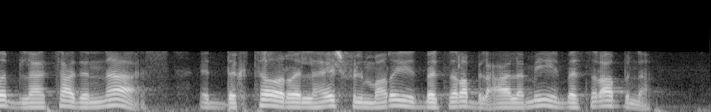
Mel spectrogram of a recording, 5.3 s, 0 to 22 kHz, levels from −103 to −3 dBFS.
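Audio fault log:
No faults heard.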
